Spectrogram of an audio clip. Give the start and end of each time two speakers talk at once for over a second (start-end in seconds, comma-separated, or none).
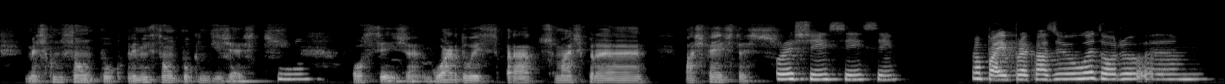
none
